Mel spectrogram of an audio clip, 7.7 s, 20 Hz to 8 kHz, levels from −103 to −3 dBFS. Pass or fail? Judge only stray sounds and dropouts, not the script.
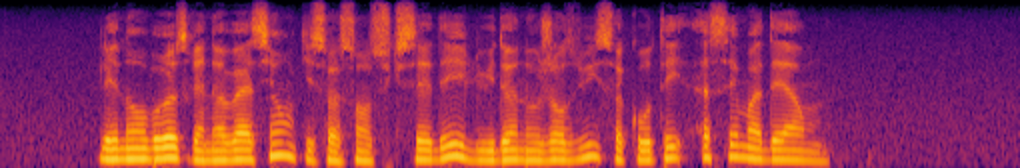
pass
